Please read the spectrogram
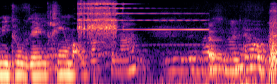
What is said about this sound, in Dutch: Dan gaat de bel en komt de eerste buur binnen.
